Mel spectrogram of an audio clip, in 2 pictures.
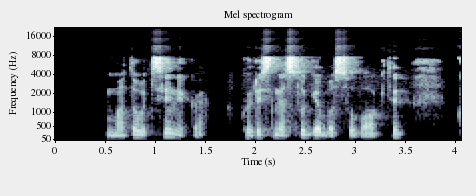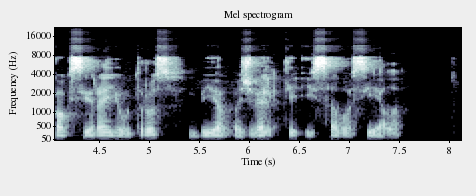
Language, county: Lithuanian, Alytus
